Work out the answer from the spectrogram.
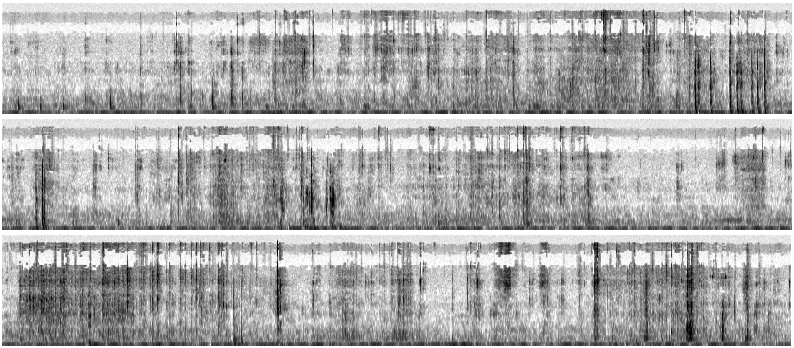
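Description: A person chewing crunchy food close to the microphone: wet mouth clicks and crisp crunches throughout, with louder bursts of crunching about nine and fourteen seconds in and again near the end.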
